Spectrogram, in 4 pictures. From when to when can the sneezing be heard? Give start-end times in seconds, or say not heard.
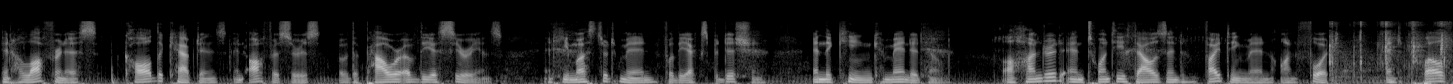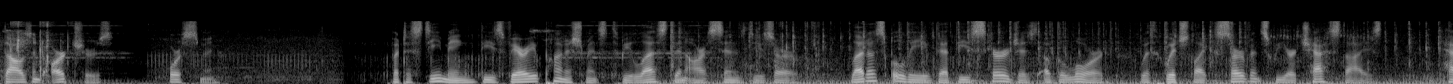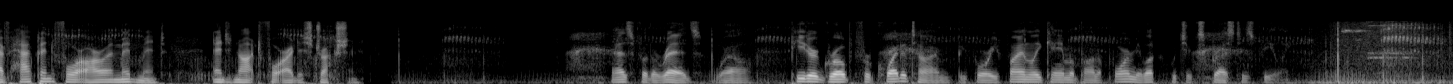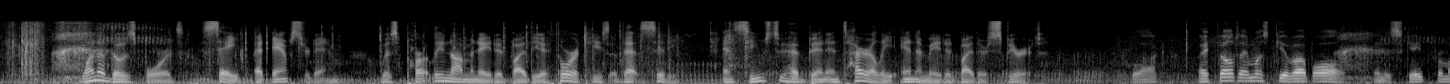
not heard.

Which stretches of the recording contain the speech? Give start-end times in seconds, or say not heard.
0.0-16.8, 18.4-32.6, 35.1-42.0, 44.4-54.0, 54.9-58.0.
